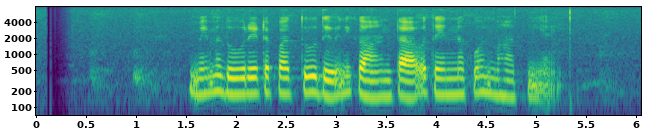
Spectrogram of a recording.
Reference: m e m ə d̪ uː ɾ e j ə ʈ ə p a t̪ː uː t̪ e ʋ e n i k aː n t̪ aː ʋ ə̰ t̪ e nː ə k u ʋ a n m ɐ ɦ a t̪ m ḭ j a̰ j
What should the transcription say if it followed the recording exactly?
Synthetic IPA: m e m ə d̪ uː ɾ e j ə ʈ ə p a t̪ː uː d̪ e ʋ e n i k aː n t̪ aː ʋ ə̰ t̪ e nː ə k u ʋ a n m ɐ ɦ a t̪ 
